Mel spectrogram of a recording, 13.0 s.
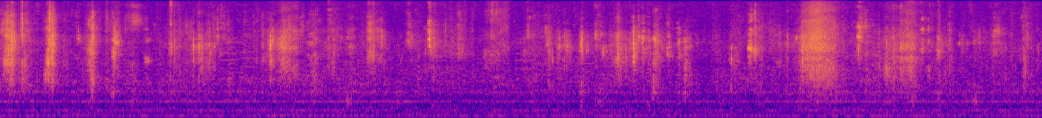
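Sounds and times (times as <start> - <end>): wet chewing and lip smacks: 0.0 - 10.0
faint steady hum: 0.0 - 13.0.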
